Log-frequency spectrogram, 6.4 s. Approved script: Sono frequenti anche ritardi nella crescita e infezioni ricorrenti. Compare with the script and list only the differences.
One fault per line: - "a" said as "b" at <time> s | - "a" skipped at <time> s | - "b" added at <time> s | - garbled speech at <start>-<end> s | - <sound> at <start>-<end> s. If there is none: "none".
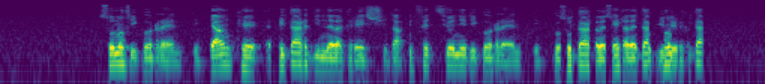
- "frequenti" said as "ricorrenti" at 1.0 s
- dropout at 2.3-2.3 s
- "e" skipped at 3.4 s
- garbled speech at 4.6-5.9 s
